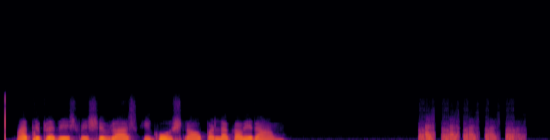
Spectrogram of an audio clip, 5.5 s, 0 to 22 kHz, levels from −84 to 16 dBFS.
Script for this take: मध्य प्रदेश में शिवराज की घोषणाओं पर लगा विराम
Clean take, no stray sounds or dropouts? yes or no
no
